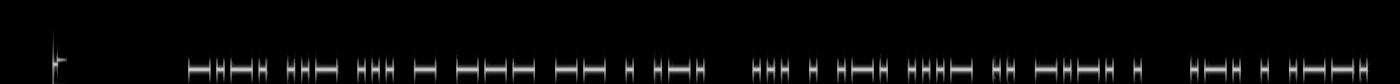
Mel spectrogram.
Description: Morse code, heard as a keyed tone, about 17 wpm, 700 Hz. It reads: CUSTOMER SERVICE REP
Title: K1USN SST QSO Practice 17wpm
